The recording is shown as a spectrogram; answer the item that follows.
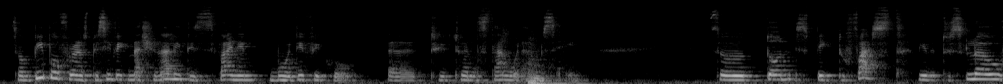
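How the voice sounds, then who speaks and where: A woman's voice: medium pitch, creaky, warm tone, reverberant. A woman with a strong Spanish accent, a native Spanish speaker, giving an earnest, instructive university lecture with small restarts and fillers. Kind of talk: recorded lecture.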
